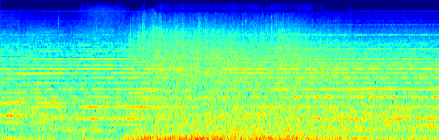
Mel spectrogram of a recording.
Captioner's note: flames roaring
